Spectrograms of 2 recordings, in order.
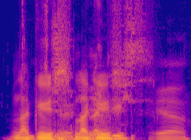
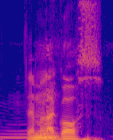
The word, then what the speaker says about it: Lagos: up lagoose said it wrong bro the way americans say lagos is on is uncomfortable man anyway lagos hey uh demi are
